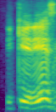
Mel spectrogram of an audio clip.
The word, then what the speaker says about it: Piquerez: É, o seguinte, estamos por detalhes de anunciar Rocking Pekere Piquerez, né? O Jota estava ensinando ontem como é a pronúncia.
